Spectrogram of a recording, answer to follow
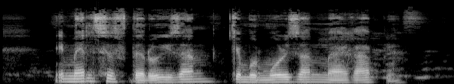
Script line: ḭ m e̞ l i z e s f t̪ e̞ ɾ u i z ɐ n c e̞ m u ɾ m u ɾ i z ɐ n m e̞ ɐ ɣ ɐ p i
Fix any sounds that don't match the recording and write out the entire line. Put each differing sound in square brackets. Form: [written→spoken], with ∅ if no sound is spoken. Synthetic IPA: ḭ m e̞ l i [z→s] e s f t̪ e̞ ɾ u i z ɐ n c e̞ m u ɾ m u ɾ i z ɐ n m e̞ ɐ ɣ ɐ p i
